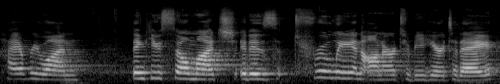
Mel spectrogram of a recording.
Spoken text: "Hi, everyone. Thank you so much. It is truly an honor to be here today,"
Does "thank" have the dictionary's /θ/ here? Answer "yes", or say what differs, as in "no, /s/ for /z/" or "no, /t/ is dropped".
yes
